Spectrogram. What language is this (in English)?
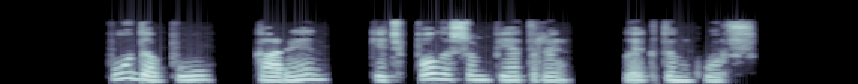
Mari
